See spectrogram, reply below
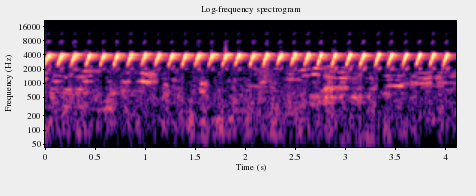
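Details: Plain prinia singing a rapid, even series of high, clipped tsip notes, about three and a half per second, unchanging in pitch, over a low, faint background hum.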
